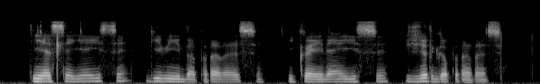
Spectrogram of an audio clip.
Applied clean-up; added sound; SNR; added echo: neural diffusion model UNIVERSE++.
